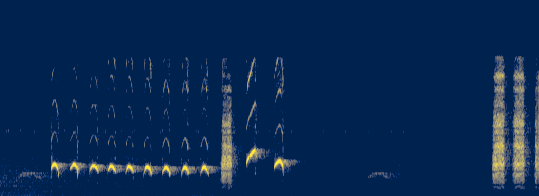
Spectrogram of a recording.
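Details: Wild Ashy drongo as a trapping lure: a fast row of about ten ringing downslurred whistles, two higher slurred notes, then harsh rasping bursts over faint low hum.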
